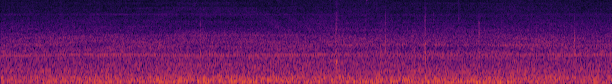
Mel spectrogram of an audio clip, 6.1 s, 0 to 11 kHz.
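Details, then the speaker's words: New Trane gas furnace burner firing, jumpered out to watch for a long cycle without hitting high limit; 6.74 incoming gas pressure, 3.48 manifold; steady even roar with faint constant hum, no surging, popping or rumble: normal burner operation. "Can't really see it burning, but we can hear it. A little different on the right discharge furnace, but they work well."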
